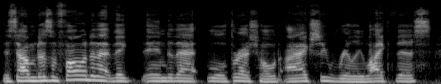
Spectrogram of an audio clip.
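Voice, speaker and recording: A man's voice: a little high, steady tone, a little fast, a bit bright, dry recording. A man with a congested, stuffy voice giving a casual spoken album review, rambling and often correcting himself mid-sentence. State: congested, nasal from a coming cold. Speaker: music reviewer.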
